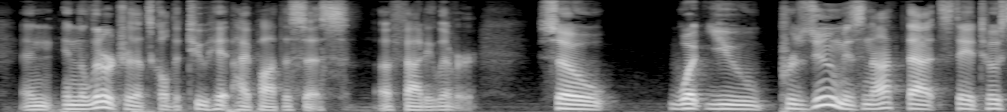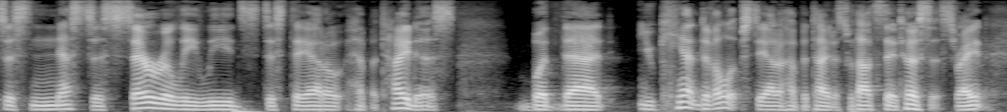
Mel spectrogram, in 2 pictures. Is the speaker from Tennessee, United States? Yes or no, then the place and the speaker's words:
no; Massachusetts, United States; also born or lived in Queens, New York; now in Astoria, United States; when I was ten months old, my family moved to Musa-, Massachusetts, so I grew up in a small town that almost no one has ever heard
